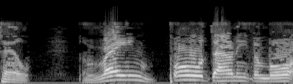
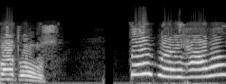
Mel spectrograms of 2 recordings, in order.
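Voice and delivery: smiling delivery, very high-pitched voice; 4 dB louder than usual. Reading a story, Rosie reassures Harold: Rosie speaking with a smile. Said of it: "smiled Rosie".

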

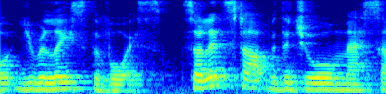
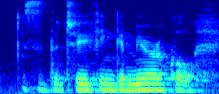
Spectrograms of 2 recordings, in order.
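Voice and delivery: ordinary talk

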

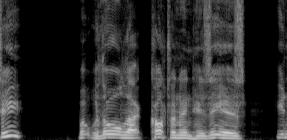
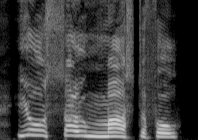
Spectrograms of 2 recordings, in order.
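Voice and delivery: put-on wheezing delivery in a high, wheezy voice; 7 semitones higher than usual. A woman who always gets her way speaks to a reluctant man, wheezing. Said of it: "she wheezed".

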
